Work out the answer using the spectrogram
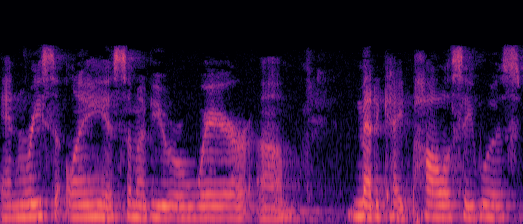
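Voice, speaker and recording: A woman with a Southern US accent talks at a fairly slow pace and medium pitch, with audible room echo and noticeable background noise. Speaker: state health program official. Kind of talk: meeting presentation.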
